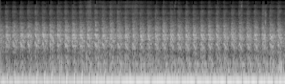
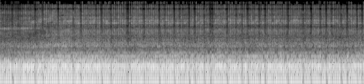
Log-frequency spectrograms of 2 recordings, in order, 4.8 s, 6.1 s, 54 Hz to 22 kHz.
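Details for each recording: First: Smart car with Phaser 1000 motor swap, cold start in neutral after fuel pump priming: starter switch stuck on, constant starter drone with steady cranking beat; smells flooded, starter stuck engaged. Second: Smart car, first start after carb cleaning and new jets: low deep idle with steady firing beat, firing audibly back and forth, no stumbling; runs clean, normal idle.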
